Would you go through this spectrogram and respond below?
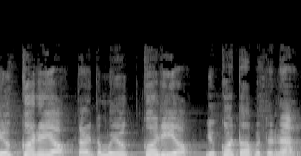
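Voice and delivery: high sing-song praise for the dogs. Real, not acted. Owner praises dogs eating raw meat, high cooing baby talk. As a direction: gush over them like toddlers.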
